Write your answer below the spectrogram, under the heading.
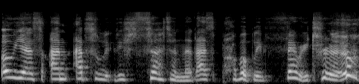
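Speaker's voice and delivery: put-on crisp, clipped English accent. Retelling her reply to someone's claim about Southern accents, in a clipped English accent. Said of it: "my like clipped English accent".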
